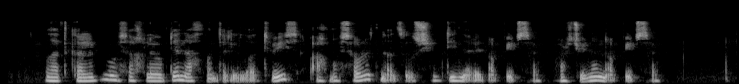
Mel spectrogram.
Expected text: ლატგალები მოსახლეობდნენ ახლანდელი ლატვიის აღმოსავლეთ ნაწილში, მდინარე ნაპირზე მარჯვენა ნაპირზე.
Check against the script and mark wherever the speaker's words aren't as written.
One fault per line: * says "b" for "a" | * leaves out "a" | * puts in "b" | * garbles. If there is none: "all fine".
all fine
